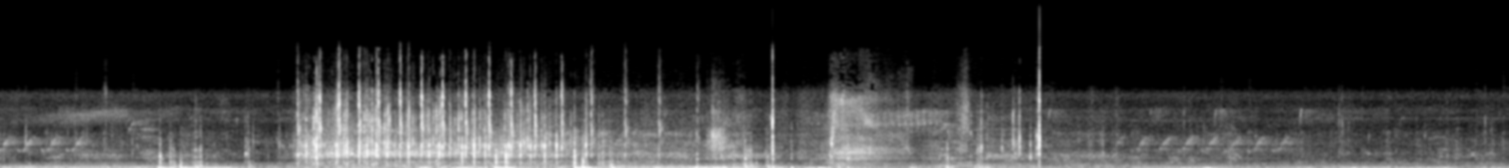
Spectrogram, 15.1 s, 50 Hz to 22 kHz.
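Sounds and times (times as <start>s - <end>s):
fishing reel gear clicks: 2.8s - 7.4s.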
